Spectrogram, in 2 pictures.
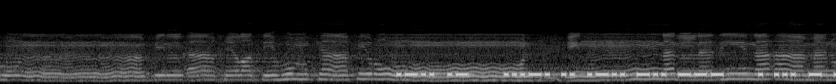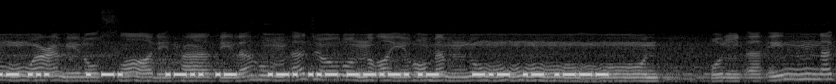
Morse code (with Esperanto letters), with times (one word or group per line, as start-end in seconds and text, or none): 4.0-4.7 LA
5.0-7.2 ŜILDO
7.6-8.8 ESTAS
9.2-9.6 EN
10.0-10.7 LA
11.0-12.7 RUĜA
13.1-14.4 KAJ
